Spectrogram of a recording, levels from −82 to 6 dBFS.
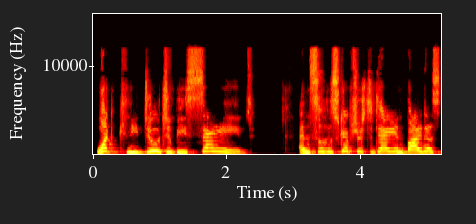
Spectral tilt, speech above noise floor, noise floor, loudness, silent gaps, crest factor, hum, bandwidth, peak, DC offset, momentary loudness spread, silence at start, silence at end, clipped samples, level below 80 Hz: -2 dB/octave; 42 dB; -58 dBFS; -16 LUFS; none; 16 dB; none; 12.5 kHz; 0 dBFS; under 0.1%; 8 LU; 0.05 s; 0.05 s; under 0.1%; -68 dBFS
